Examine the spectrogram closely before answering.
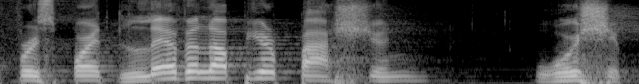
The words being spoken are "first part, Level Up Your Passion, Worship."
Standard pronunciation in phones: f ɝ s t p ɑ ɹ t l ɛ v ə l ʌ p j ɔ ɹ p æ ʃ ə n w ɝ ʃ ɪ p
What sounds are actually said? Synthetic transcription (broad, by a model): f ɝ s t p ɑ ɹ t l ɛ v ə l ʌ p j ɔ ɹ p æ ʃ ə n w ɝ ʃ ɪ p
